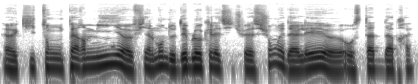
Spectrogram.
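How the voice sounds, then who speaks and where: A man's voice: medium pitch, fairly quick, mellow, dry recording. A man hosting a podcast interview, asking long, conversational questions.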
